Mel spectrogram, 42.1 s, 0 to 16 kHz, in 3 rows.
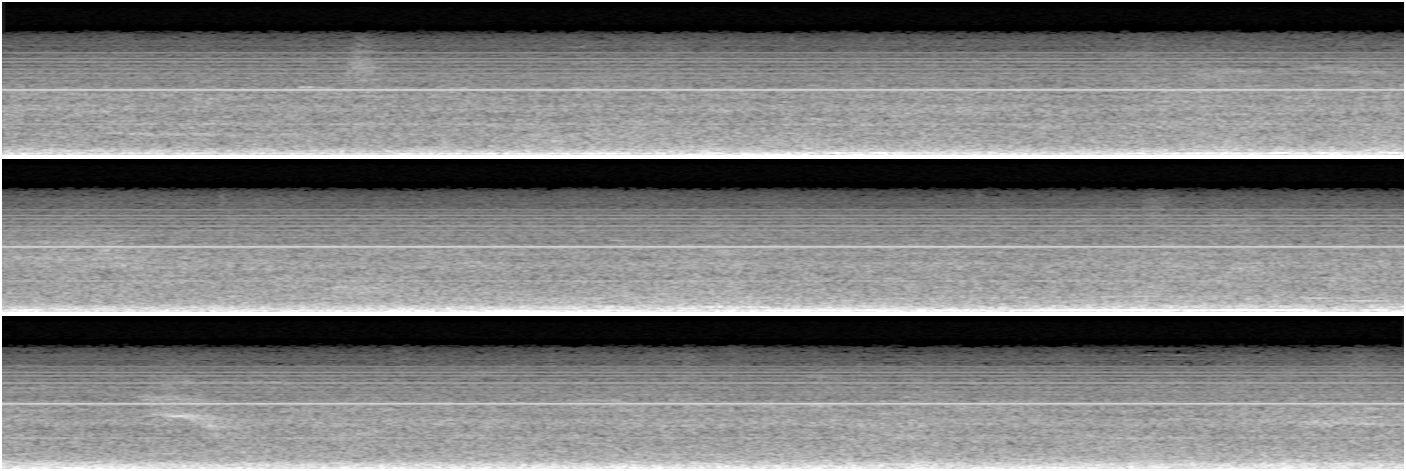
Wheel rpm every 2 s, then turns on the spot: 0, 0, 0, 0, 0, 0, 0, 0, 0, 0, 0, 0, 0, 0, 0, 0, 0, 0, 0, 0, 0.
none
